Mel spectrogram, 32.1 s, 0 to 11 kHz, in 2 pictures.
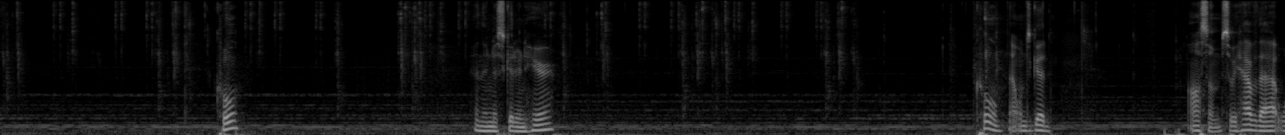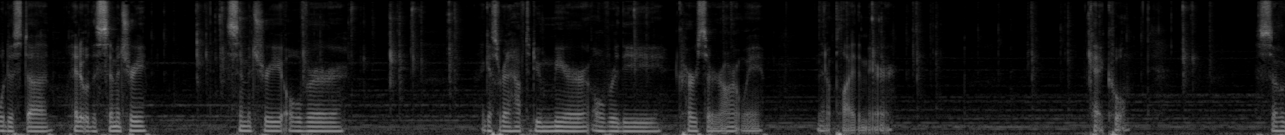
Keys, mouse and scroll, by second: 0.6 alt+click, 1.8 alt+shift+click, 2.1 ctrl+x, 2.3 middle click, 3.9 alt+shift+click, 5.0 alt+a, 6.7 alt+shift+click, 7.1 middle click, 8.3 alt+shift+click, 8.7 ctrl+x, 9.1 alt+click, 9.7 alt+shift+click, 10.5 ctrl+x, 11.0 middle click, 12.2 Tab, 12.8 middle click, 13.5 middle click, 16.3 middle click, 16.9 middle click, 17.5 alt+x, 17.9 middle click, 18.9 alt+x, 25.0-26.6 drag, 26.9 Tab, 27.2 middle click, 27.5 shift+middle click, 28.2 middle click, 28.9 shift+middle click, 29.6 Tab, 30.1 middle click, 30.8 h, 31.7 click.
